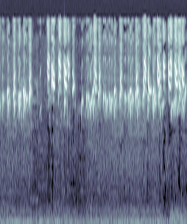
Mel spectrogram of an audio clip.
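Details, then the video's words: Goldfinch song made of quick, evenly spaced chirps, broken by higher tinkling flourishes. The notes come in a steady, bouncing rhythm. "The Captivating Call of Goldfinches"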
